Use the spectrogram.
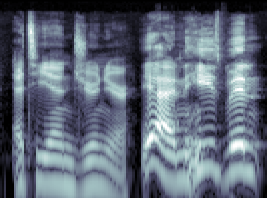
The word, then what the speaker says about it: Etienne: away Derek how do you say his name Etienne Etienne jr.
